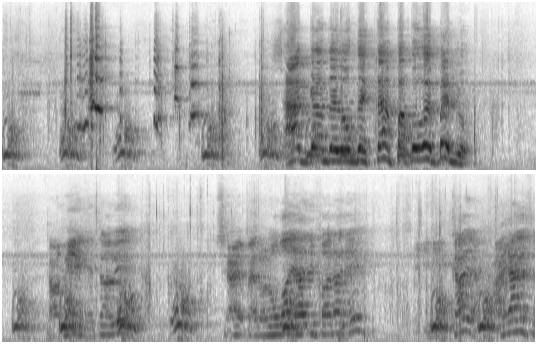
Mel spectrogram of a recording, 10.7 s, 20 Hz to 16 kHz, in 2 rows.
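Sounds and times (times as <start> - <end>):
dog barking with higher yips: 0.0 - 2.9, 5.4 - 7.4, 8.1 - 8.5, 9.6 - 10.6
people's voices: 2.6 - 10.6
speech: 2.9 - 4.8, 5.8 - 6.8, 7.5 - 10.6.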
